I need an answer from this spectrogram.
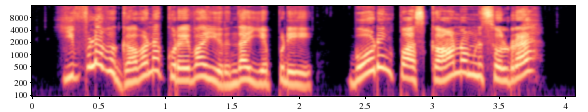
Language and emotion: Tamil, angry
